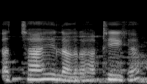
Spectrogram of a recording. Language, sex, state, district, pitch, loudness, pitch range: Hindi, female, Bihar, Bhagalpur, 210 Hz, -19 LUFS, 195-225 Hz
